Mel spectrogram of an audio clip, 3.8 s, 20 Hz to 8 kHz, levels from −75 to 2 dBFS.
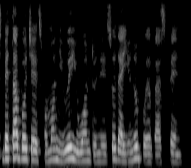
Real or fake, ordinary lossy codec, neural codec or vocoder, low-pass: real; none; none; 7.2 kHz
